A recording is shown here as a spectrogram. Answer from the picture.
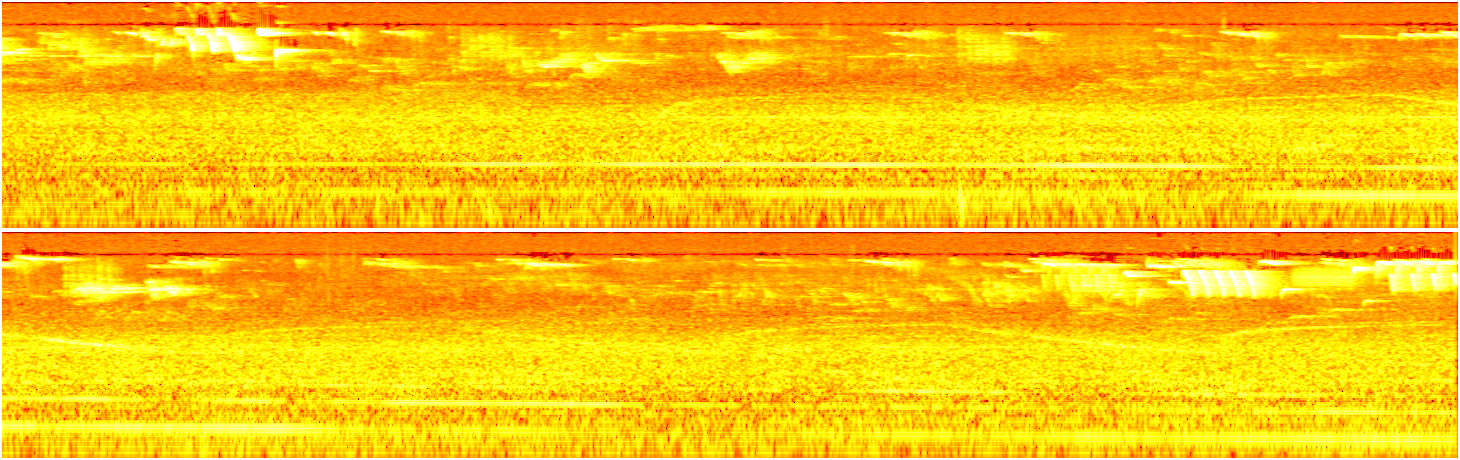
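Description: Birds chirping and singing, with bursts of rapid trilling about two seconds in and again near the end, over a faint low steady hum.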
